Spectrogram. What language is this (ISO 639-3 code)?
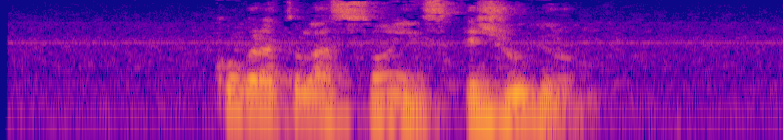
por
